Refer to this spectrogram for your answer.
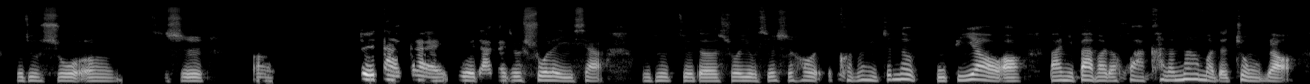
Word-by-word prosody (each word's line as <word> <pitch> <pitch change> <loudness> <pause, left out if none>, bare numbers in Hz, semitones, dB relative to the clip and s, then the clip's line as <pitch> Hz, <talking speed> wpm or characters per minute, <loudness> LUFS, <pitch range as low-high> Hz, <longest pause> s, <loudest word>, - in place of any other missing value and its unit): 我 175 - -4
就 175 +1 -3
说 170 +2 0
呃， 160 -1 -3 0.5
其 155 - -18
实 165 +1 -1
嗯， 155 - -16 1.5
对， 480 -3 +11
大 225 -4 +3 0.2
概 215 -2 0 0.3
对， 185 -2 +3
大 175 - -2
概 180 0 -4
就 180 +1 -2
说 195 +2 0
了 185 - +3
一 160 -1 -2
下， 165 0 -3 0.4
我 165 - -8
就 175 +1 -3
觉 170 -1 -2
得 160 0 +2
说： 175 +2 -2
“有 170 -2 0
些 175 +3 -5
时 180 0 -7
候 185 -1 -2 0.2
可 195 - -6
能 200 +4 -4
你 190 - -3
真 220 +6 -3
的 235 -4 +1 0.2
不 165 - -1
必 195 +5 -4
要 210 -7 +5
啊， 160 +1 +4 0.3
把 190 +1 +2
你 190 -2 -1
爸 200 +3 +5
爸 180 0 0
的 170 0 -1
话 185 0 -5
看 220 - -7
得 195 - -1
那 240 +4 +2
么 195 -6 0
的 155 0 -1
重 170 -3 -2
要。” - - +3
180 Hz, 225 characters per minute, -23 LUFS, 165-195 Hz, 1.5 s, 对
